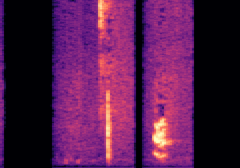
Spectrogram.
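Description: A cat lets out two short meows in quick succession, the second louder and more drawn-out, with no talking over them.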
